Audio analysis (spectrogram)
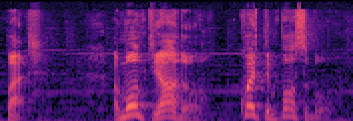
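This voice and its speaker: A man's voice: high-pitched, huge pitch swings, a little fast, fairly bright tone, slightly rough, faint music behind, pitched above the performer's own voice, full character voice. A man doing a put-on Italian accent to voice a boastful, tipsy wine lover who scoffs at others. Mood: scoffing.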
